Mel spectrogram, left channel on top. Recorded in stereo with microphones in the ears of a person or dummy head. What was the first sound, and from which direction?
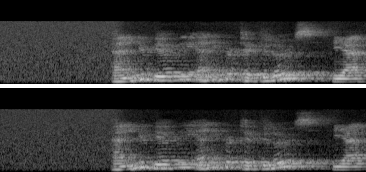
A man speaking, 40° right (ahead or behind).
